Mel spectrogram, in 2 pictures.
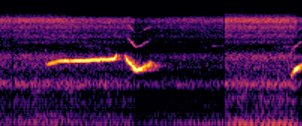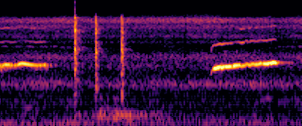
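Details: White-rumped shama song meant to rouse rival males: three long sweet whistled phrases, each slurring upward then dropping, separated by pauses, with a few sharp dry clicks in between.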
